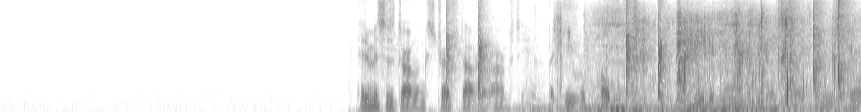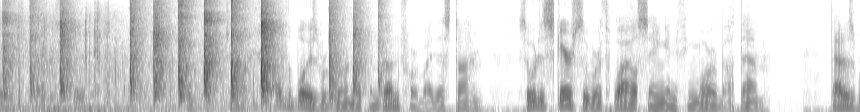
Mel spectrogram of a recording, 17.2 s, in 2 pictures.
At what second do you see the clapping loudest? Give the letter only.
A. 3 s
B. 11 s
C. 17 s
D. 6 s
B.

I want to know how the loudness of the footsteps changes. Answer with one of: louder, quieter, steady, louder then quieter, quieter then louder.
quieter.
